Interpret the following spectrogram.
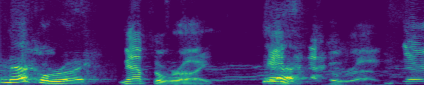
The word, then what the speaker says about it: McElroy: You said it right, McElroy.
